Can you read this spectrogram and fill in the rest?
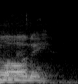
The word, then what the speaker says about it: Marnie: Ah, the lovely Joe Marnie. – Rhymes with Pakistani if you're from the East End, but there you go.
